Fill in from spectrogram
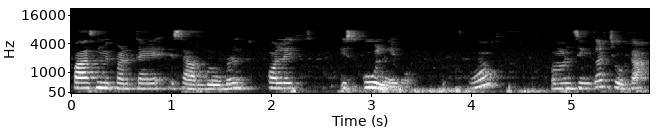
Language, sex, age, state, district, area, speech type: Hindi, female, 30-45, Uttar Pradesh, Lucknow, rural, spontaneous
